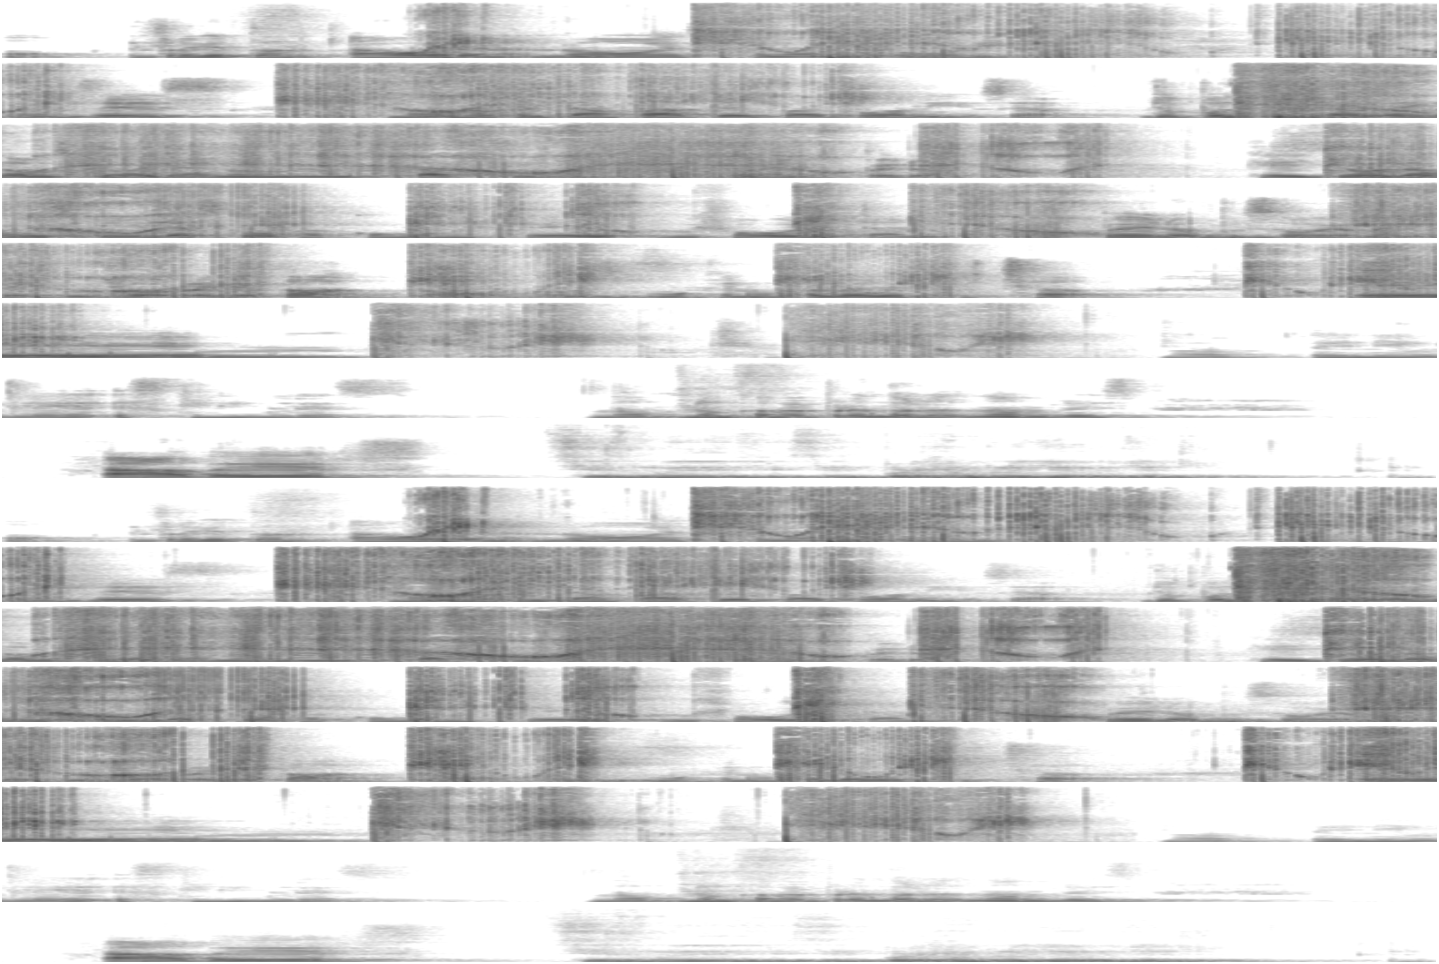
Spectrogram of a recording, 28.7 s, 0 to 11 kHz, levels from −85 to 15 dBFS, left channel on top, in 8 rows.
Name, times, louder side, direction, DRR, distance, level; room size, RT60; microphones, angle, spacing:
voice 1, 0.0-2.5 3.6-4.1 4.5-9.6 10.3-13.2 13.5-17.1 17.7-19.2 20.8-22.4 23.0-24.3 25.4-26.1, left 4 dB, 75° left, 0.7 m, -32 dB
sound 1, 1.0-1.2 1.7-3.7 4.3-5.8 6.7-9.9 10.5-11.5 11.8-13.5 14.1-15.0 15.4-15.8 16.3-16.7 17.4-18.1 18.9-19.4 19.9-20.6, right 7 dB, 30° right, 0.4 m, -26 dB
voice 2, 3.4-3.9 10.3-10.5 13.7-14.6 15.7-16.2 23.2-23.4 26.5-28.0, left 2 dB, 45° left, 3.0 m, -40 dB
12.0 x 10.0 x 5.3 m
head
